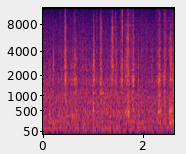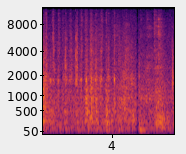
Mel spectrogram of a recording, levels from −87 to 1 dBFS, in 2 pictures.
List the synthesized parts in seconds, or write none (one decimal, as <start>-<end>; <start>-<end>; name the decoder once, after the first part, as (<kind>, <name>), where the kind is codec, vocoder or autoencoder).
1.6-2.9 (vocoder, BigVGAN v2)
